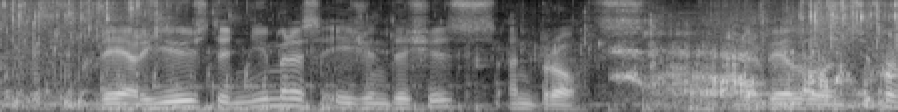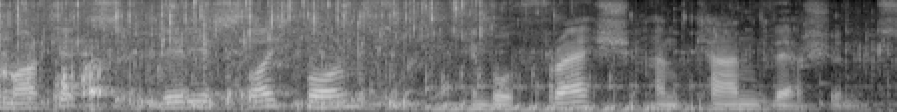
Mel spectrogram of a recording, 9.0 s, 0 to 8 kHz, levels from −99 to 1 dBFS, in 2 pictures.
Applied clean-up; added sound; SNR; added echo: none; Trickle, dribble / Bathtub (filling or washing) / Sink (filling or washing) / Gurgling; 1 dB; none.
